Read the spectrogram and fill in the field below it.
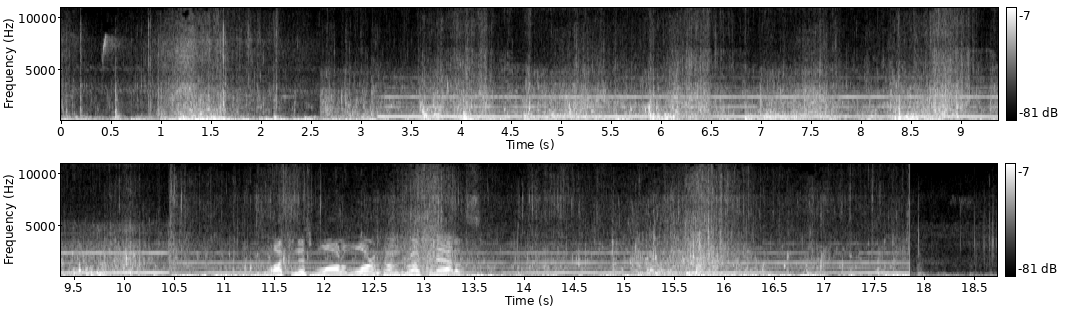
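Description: A kayak paddle splashes through calm water in steady strokes.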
